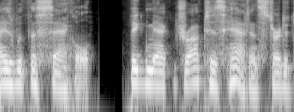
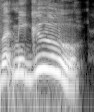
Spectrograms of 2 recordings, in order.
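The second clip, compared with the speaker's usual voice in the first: high, louder tearful cry to be let go; crying yell; 8 semitones higher, 4 dB louder than usual. A narrator's reading. Rainbow yelling while held, crying yell. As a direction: yell it out, pleading. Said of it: "Rainbow cried and yelled".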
